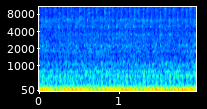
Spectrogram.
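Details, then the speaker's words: BMW R100RT boxer twin, no service history, previous owner 10 years touring Europe, reading around 73 (unit unstated), compression test planned: even, low idle thump with a throttle blip. No noise, tapping or knocking from the heads. "All right, which sounds healthy. And there's no no noise from the heads, no engine knocking, tapping, anything."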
